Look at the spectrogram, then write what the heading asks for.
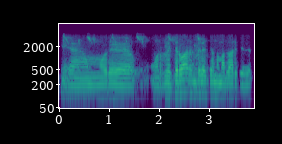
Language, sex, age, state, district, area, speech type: Tamil, male, 18-30, Tamil Nadu, Thanjavur, rural, conversation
